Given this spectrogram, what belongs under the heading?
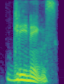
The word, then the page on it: gleanings: Indian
